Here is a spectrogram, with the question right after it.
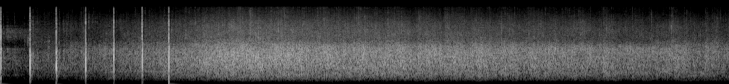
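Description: An audience at a music and brain lecture breaks into warm applause to welcome a speaker, starting with a few sharp claps and swelling into a sustained, evenly spread round of clapping that fades slightly toward the end.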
